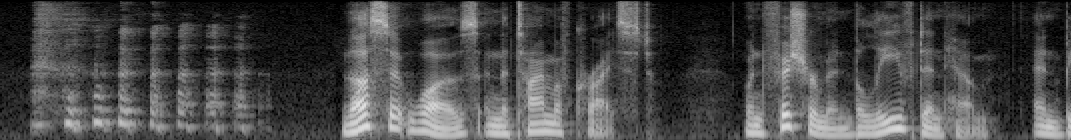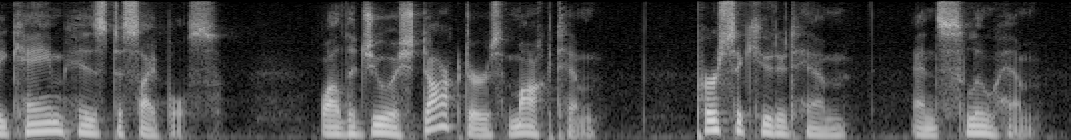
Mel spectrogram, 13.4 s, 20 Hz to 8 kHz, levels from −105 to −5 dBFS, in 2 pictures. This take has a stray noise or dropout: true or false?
true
